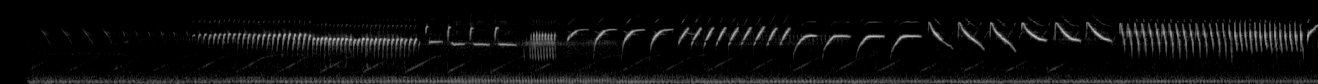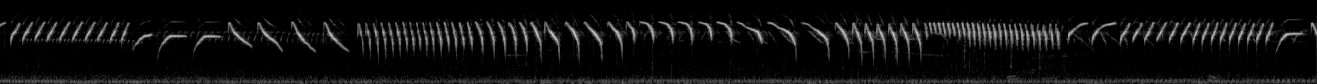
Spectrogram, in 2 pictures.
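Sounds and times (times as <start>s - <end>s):
Belgian canary singing rolling tours and buzzy trills: 0.3s - 26.3s.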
